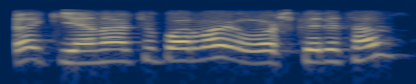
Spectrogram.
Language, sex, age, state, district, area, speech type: Kashmiri, male, 30-45, Jammu and Kashmir, Anantnag, rural, conversation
